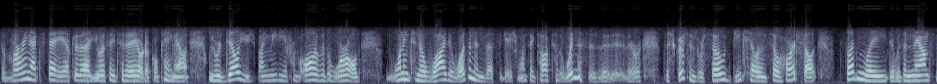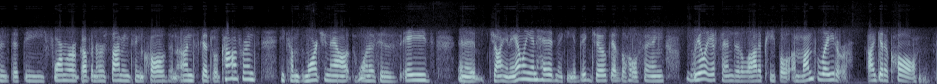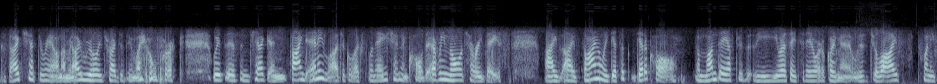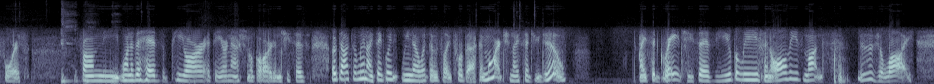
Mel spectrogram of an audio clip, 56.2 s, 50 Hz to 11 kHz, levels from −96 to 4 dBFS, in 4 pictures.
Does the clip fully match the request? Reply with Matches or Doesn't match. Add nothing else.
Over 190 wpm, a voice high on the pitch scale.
Matches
